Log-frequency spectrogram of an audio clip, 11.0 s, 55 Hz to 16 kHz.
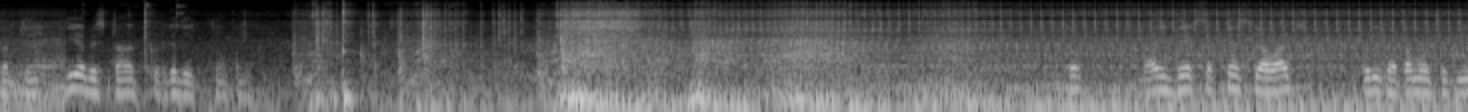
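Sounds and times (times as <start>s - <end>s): motorcycle engine running: 4.2s - 11.0s.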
